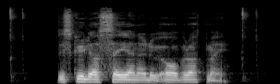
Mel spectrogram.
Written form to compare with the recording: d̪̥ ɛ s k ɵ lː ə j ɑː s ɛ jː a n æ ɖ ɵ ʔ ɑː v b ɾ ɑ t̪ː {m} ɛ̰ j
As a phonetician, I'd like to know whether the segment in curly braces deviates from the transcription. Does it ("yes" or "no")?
no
